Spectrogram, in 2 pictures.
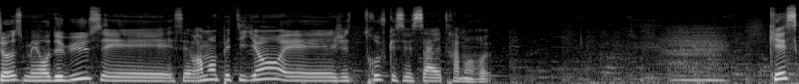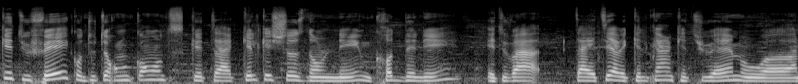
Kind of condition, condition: setting, busy venue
